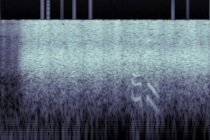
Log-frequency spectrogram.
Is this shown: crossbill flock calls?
no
